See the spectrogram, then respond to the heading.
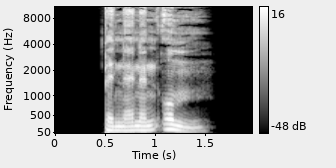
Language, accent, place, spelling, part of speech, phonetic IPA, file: German, Germany, Berlin, benennen um, verb, [bəˌnɛnən ˈʊm], De-benennen um.ogg
- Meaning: inflection of umbenennen: 1. first/third-person plural present 2. first/third-person plural subjunctive I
